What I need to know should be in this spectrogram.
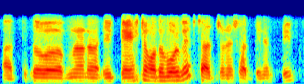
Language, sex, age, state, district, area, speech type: Bengali, male, 18-30, West Bengal, Kolkata, urban, conversation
